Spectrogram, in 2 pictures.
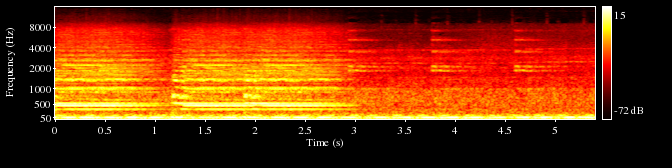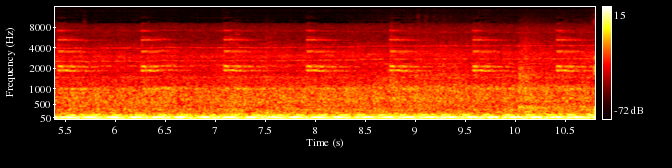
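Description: An SD60 diesel locomotive in Trainz 2022 idles with a steady, loud engine throb and a horn blast at the start, with clanking rail noise running throughout.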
